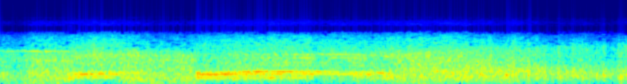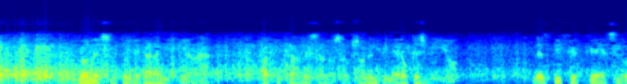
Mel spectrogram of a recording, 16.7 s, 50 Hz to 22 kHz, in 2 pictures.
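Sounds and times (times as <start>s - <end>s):
speeding train rumbling: 0.0s - 16.7s
train whistle blasts: 0.9s - 1.8s, 2.6s - 5.2s
speech: 12.5s - 14.6s, 15.5s - 16.7s.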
